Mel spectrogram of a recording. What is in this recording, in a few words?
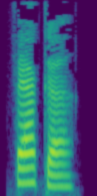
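"vaca", British English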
